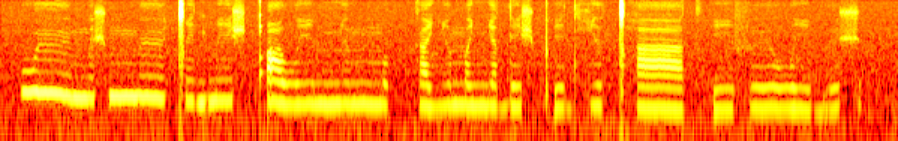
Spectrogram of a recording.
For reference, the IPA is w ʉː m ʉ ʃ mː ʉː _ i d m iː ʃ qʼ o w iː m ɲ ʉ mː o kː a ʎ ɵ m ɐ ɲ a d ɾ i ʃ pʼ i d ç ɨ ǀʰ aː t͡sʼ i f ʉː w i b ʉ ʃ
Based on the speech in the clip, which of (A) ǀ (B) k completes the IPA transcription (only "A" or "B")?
A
